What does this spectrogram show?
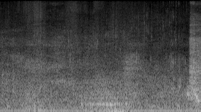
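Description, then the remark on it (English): A kayak pushes off into Islayus Creek in southeast San Francisco, heading east, gliding out onto open water with steady low rumbling wash and outdoor wind noise, then a brief louder splash of a paddle stroke near the end. “We push into Islayus Creek and head east.”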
